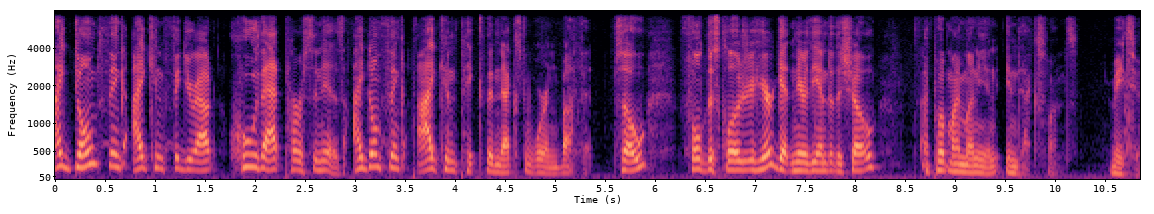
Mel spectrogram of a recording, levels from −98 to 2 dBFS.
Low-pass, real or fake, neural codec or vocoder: 7.2 kHz; real; none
